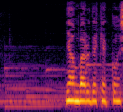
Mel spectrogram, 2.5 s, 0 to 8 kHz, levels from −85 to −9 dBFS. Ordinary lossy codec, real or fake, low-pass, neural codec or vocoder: none; real; none; none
